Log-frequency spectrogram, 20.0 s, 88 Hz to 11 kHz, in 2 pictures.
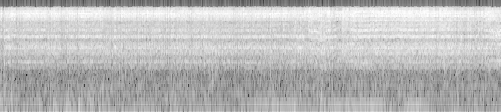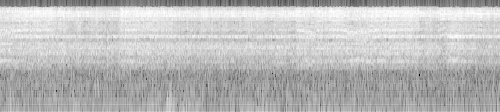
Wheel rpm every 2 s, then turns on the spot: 200, 200, 200, 200, 200, 200, 200, 200, 200, 200.
none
